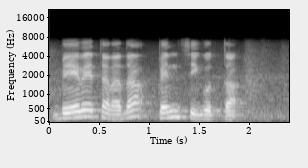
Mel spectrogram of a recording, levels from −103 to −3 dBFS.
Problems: constant background noise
